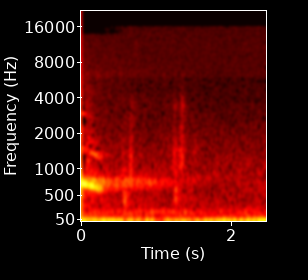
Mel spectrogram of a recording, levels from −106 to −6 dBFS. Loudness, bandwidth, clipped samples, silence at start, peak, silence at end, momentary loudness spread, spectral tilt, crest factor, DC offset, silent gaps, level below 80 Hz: -36 LUFS; 8.4 kHz; under 0.1%; 0 s; -18 dBFS; 0 s; 25 LU; -6 dB/octave; 20 dB; under 0.1%; none; -48 dBFS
